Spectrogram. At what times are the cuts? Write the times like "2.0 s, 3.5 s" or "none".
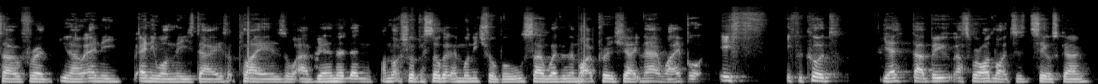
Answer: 3.8 s, 6.4 s, 7.1 s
